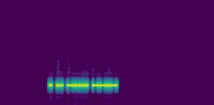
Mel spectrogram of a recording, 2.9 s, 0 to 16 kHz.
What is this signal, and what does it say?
Morse code, heard as a keyed tone, about 52 wpm, 700 Hz. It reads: EI6Q
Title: DXCC-100 Call Signs - 4 Characters - Repeated 3x - 50wpm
